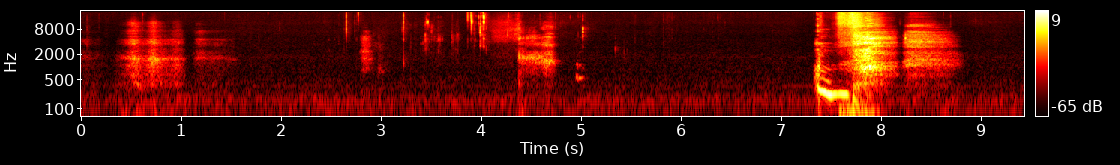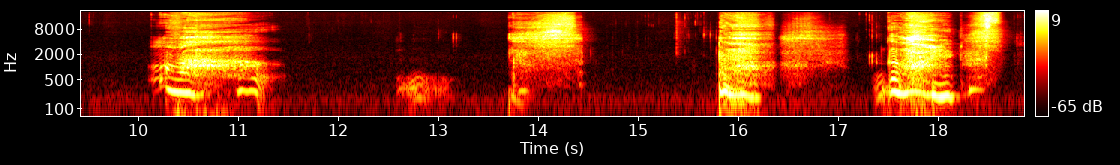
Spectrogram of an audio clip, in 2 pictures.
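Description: Slow, heavy breaths drawn in and pushed out, about five or six long airy exhales and sighs separated by quiet pauses, with no talking.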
